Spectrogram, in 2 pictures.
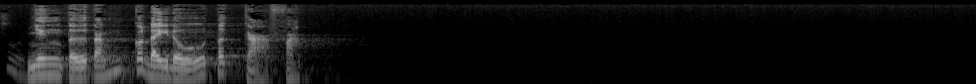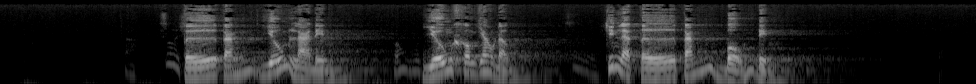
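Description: An elderly man speaks calmly, close to a microphone.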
